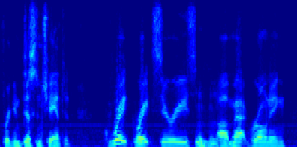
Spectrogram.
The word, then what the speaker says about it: Groening: Matt Groening. Groaning rhymes with complaining.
